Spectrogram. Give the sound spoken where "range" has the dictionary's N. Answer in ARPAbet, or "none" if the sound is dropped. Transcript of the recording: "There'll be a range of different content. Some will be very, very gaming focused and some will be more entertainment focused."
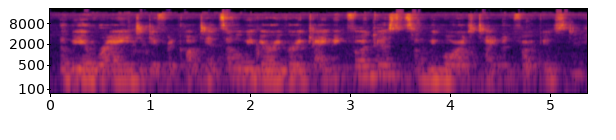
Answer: N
